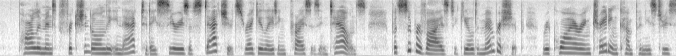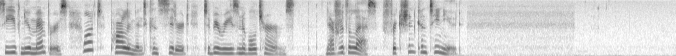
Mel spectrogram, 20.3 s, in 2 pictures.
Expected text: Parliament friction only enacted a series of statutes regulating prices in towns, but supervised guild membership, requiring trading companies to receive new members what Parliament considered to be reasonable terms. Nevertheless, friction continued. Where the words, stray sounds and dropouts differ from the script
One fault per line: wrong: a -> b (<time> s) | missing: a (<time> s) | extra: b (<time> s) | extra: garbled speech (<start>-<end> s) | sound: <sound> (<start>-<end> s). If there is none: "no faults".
no faults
